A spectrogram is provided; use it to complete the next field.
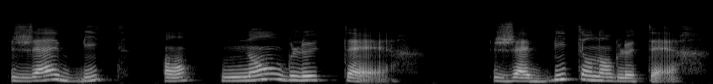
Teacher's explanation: [n] is added when the liaison is made with the final silent consonant N.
